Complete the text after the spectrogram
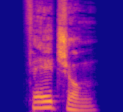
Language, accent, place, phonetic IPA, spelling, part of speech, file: German, Germany, Berlin, [ˈfɛlʃʊŋ], Fälschung, noun, De-Fälschung.ogg
- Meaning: counterfeit, forgery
